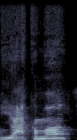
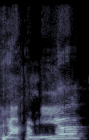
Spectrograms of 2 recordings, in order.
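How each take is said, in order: First: The name is said as Yakima. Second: The name is said as Yakimiya. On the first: The speaker calls it right. "it's called Yakima" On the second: The speaker calls it wrong. "not Yakimiya"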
